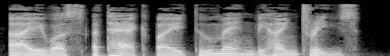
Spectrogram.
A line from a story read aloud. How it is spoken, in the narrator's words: Tempe said calmly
